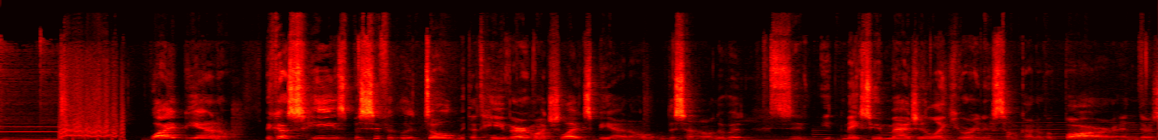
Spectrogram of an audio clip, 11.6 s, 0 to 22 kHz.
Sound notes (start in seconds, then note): 0.0 soft Music; 0.6 record Scratching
